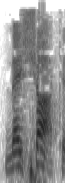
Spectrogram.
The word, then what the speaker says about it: Meshach: Meshach is how you pronounce Meshach, what we normally say is Meshach. We're just from South. It's a Meshach. I just live in a little old Meshach down the way.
